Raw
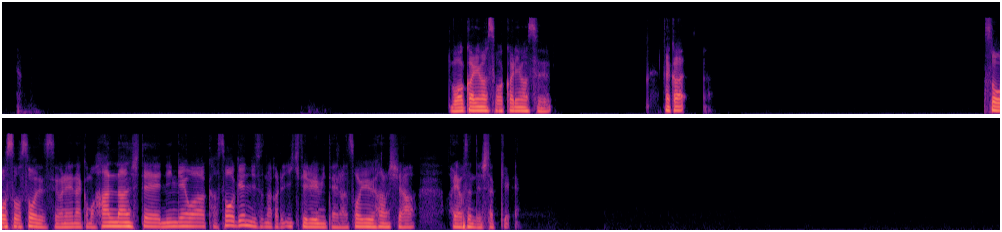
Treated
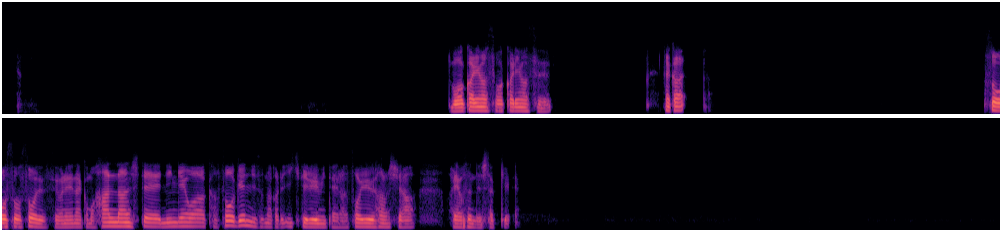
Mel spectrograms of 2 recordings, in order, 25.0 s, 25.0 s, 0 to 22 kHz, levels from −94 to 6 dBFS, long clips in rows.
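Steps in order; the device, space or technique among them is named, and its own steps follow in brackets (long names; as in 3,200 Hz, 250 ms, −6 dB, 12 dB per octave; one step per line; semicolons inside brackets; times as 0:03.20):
phone earpiece (loudspeaker in its box 340–3,100 Hz, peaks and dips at 360 Hz +8 dB, 630 Hz −9 dB, 890 Hz −7 dB, 1,300 Hz −7 dB, 1,900 Hz −5 dB, 2,900 Hz +3 dB)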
